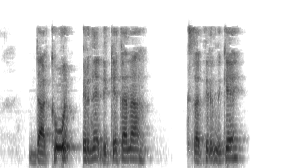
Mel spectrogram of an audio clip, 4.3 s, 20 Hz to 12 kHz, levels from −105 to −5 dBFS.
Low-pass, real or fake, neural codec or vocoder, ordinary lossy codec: 7.2 kHz; fake; codec, 16 kHz, 8 kbps, FunCodec, trained on LibriTTS, 25 frames a second; AAC, 32 kbps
